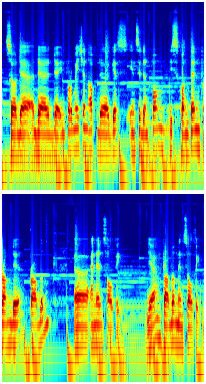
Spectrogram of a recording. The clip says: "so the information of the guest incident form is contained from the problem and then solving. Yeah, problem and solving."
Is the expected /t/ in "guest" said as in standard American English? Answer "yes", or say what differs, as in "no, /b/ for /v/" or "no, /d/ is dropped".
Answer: no, /t/ is dropped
